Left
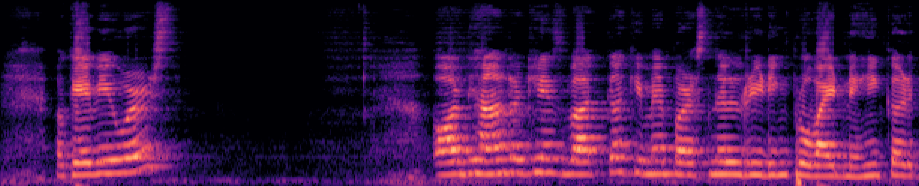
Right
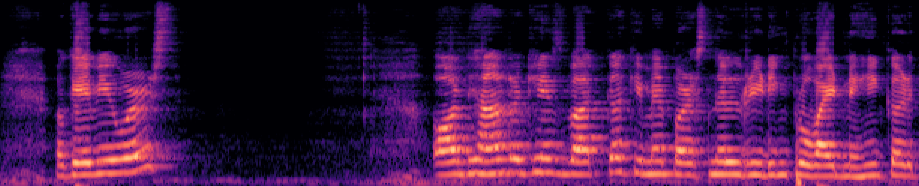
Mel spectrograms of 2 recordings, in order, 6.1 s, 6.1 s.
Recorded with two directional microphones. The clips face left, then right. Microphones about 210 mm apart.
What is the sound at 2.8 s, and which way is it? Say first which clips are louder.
A woman's voice: right 3 dB; 45° right (ahead or behind).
